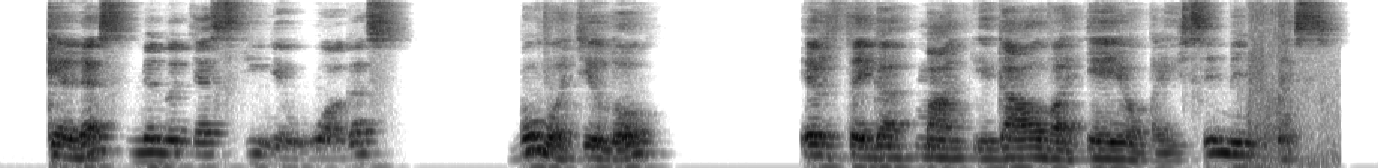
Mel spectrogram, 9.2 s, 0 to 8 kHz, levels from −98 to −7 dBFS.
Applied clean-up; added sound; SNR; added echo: neural separator model SepFormer DNS4.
